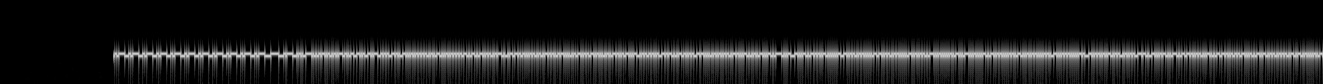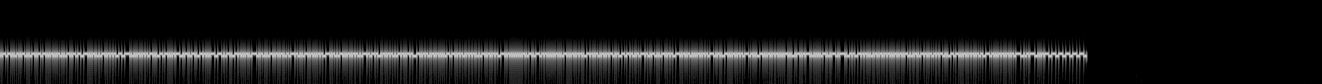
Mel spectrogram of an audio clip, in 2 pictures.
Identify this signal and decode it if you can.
NAVTEX (SITOR-B), 100 baud, 170 Hz shift, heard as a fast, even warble, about 1500 Hz centre. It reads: SGKZ 0FU2 TNH6 1GCN H6XW BCX4 B4BR RU0R PF2V DBGQ 87UE YDUY ZS9Q AQRW LDEV 8BF3 B0VR 3OHD VD0K 6RTJ H0GW 9ING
